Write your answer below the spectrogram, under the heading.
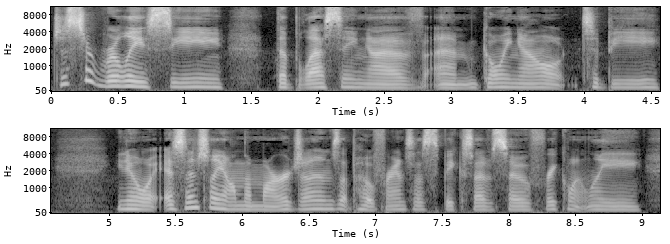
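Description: A woman speaks at a fairly slow pace in a very deep, low voice with fairly even intonation, on a very clean recording with a silent background. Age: 50s. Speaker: author. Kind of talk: interview. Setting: priest's office.

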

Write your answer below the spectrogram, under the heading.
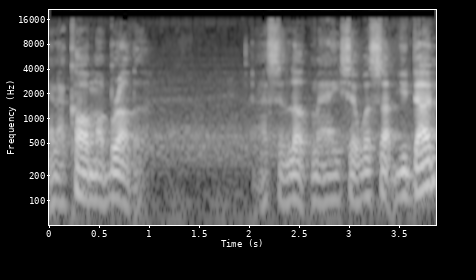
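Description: Against noticeable background noise, someone with an American accent talks at a fairly quick pace. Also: man. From New Jersey, Jersey City projects. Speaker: person in addiction recovery. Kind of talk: personal testimony. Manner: animated.

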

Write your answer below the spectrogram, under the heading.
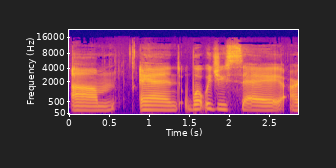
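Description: This woman's voice is very deep and low, and her pitch varies in an ordinary way. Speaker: podcast co-host. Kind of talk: casual chat.

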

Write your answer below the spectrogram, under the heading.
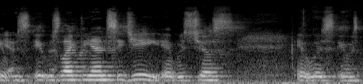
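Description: The woman's words come at a moderate pace while noticeable background noise carries on behind her. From Ireland. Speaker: folk singer. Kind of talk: live podcast interview. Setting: stage with live audience.

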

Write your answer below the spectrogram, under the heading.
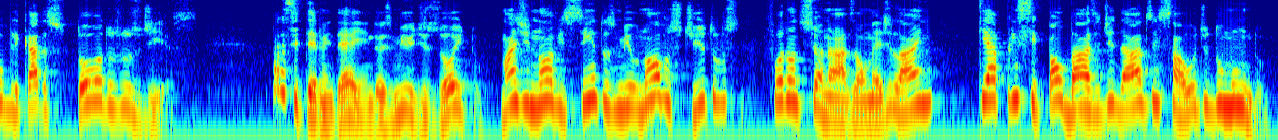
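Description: This man's voice sits high in pitch and swings very widely as he speaks at a fairly slow pace. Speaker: intensive care physician and medical professor, podcast host. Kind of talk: scripted podcast trailer.

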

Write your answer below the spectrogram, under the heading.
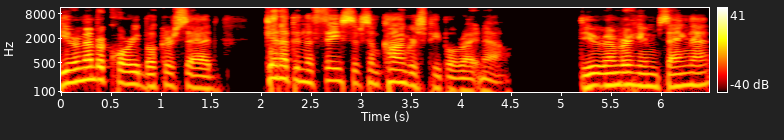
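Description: Over a quiet background, a man with an ordinary speaking voice talks at a fairly quick pace in a fairly high pitch with lively intonation, the sound dry and close with no echo. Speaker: podcast host. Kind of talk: casual political chat.

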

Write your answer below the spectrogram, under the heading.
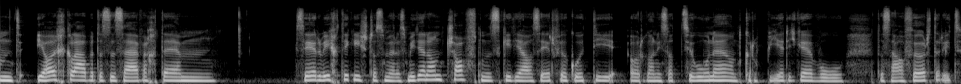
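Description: Over a silent background in a very clean recording, a woman speaks with a Swiss German accent and a fairly low pitch. Her tone is dark and mellow, her intonation monotone and flat, and her loudness very even. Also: moderate pace. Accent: Swiss German dialect speaker. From Switzerland. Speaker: podcast co-host. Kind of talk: casual chat.

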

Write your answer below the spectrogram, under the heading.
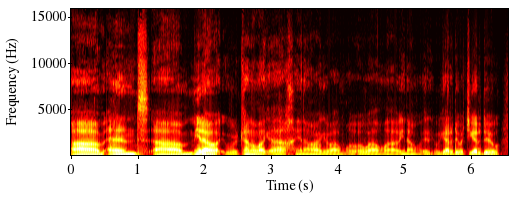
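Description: A man with a very deep, low voice speaks at a moderate pace with fairly even intonation. His loudness swings widely in a very clean recording with a silent background. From India, Calcutta. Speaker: tech company CEO. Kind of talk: interview conversation. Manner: halting with many fillers.

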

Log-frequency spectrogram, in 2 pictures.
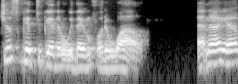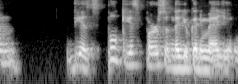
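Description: A woman at a moderate pace with a Spanish accent. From Dominican Republic. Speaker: language instructor. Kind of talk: casual chat.

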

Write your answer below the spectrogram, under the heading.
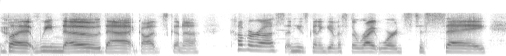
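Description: Speaking at a moderate pace, a woman with an American accent uses a medium pitch. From US South, North Carolina. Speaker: podcast co-host. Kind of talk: casual chat.

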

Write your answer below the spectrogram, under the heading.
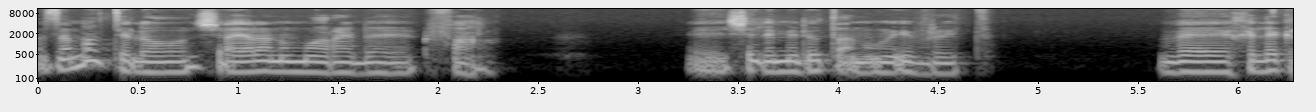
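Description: In an Ethiopian accent, a woman with a very deep, low pitch speaks at a fairly slow pace with ordinary pitch variation. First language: Amharic (speaking Hebrew). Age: 50s. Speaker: kindergarten teacher and author. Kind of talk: personal testimony.

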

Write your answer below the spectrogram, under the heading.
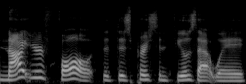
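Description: A woman with a plain, everyday voice talks at medium pitch and a moderate pace with ordinary pitch variation, on a very clean recording with a silent background and a dry, close sound with no echo. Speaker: college radio host. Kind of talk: casual chat.

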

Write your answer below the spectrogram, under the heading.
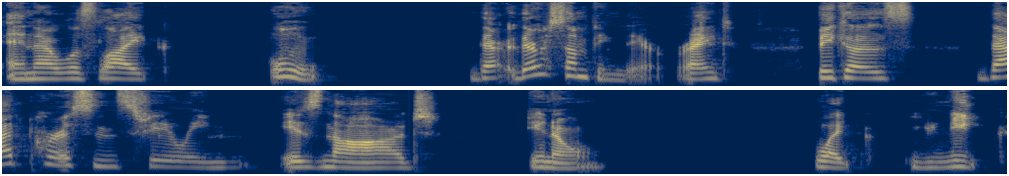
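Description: The speaker has a Portuguese accent and talks at a fairly slow pace with long, frequent pauses. Pitch variation is ordinary, and the sound is dry and close with no echo. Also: woman, medium pitch for a woman. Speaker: software engineer and author. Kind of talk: interview.

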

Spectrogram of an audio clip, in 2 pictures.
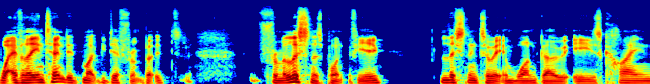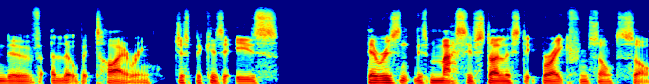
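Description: Speaking at a moderate pace with a London accent, a man with a fairly low pitch and ordinary pitch variation comes through in a very clean recording with a silent background and a dry, close sound with no echo. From South East London. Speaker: podcast host. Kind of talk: casual chat. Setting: studio with new microphone.

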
